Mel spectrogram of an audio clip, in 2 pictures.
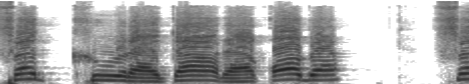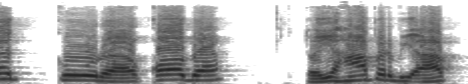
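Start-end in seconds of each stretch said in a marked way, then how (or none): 0.1-4.2 slow Quranic recitation of فکو رقاب; thin kaf, thick qaf. Shown as a demonstration. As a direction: contrast the light kaf with the heavy qaf slowly. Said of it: "پہلے کاف باریک ہے اور دوسرا کاف یہاں پر موٹا".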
